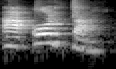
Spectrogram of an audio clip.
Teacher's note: Aquí puedo observar que la A es una vocal abierta y la O también es una vocal abierta, ¿verdad? Entonces se produce el hiato.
